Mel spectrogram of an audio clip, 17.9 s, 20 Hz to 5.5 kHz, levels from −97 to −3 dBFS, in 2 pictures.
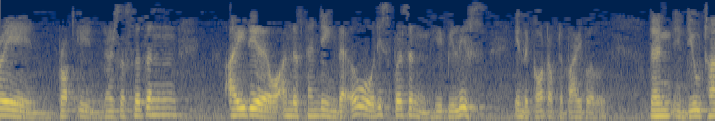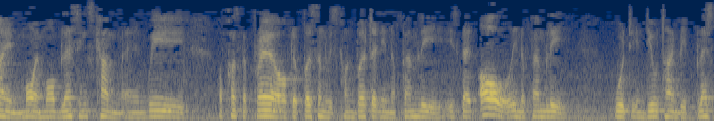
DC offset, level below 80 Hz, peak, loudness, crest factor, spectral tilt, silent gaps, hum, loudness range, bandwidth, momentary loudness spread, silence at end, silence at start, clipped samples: under 0.1%; -54 dBFS; -8 dBFS; -27 LUFS; 18 dB; -11 dB/octave; none; none; 4 LU; 5.2 kHz; 14 LU; 0 s; 0 s; under 0.1%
